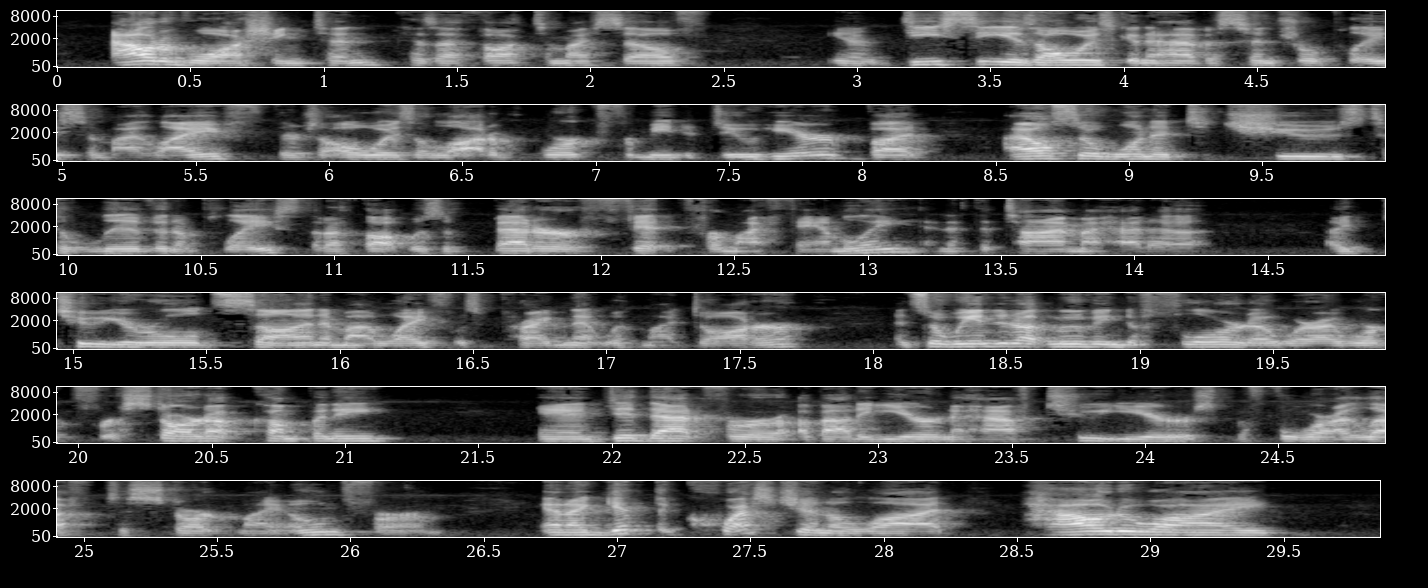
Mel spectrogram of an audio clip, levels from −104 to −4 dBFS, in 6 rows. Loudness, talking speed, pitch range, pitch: -23 LUFS, 240 wpm, 120-140 Hz, 125 Hz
